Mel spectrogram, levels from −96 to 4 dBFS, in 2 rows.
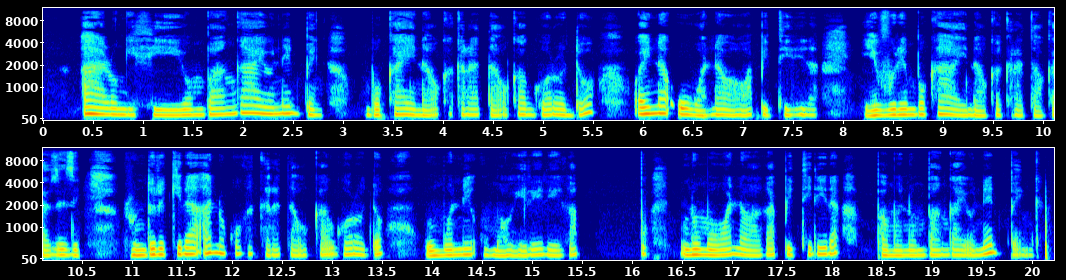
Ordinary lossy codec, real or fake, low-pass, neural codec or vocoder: MP3, 64 kbps; real; 10.8 kHz; none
